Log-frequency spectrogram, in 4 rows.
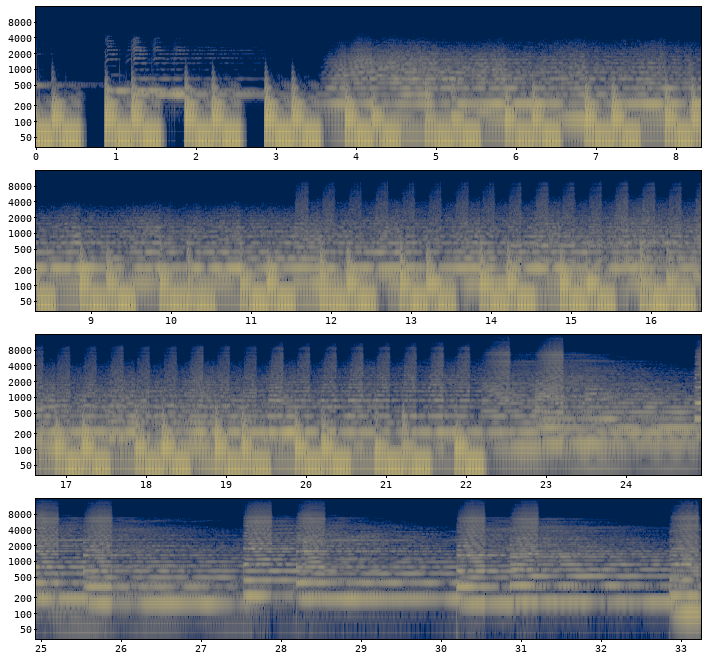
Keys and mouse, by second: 2.8-4.6 drag, 5.3-7.2 drag, 12.4 shift+d, 16.4-18.3 drag, 19.6-21.7 drag, 24.3-26.1 drag, 26.9-28.8 drag, 29.4 click, 32.4 shift+d.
